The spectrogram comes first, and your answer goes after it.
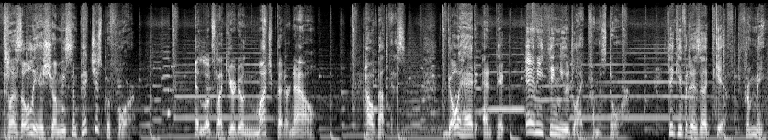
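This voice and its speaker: A jovial shopkeeper, very expressive. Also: male voice, medium pitch, moderate pace, over music. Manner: jovial, chuckling. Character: jovial generous male shopkeeper. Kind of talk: game voice acting.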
